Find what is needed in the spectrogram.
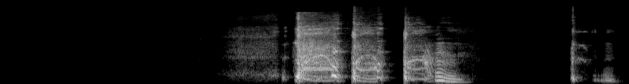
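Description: A man coughing three times in quick succession about three seconds in, after a short intake of breath: a lingering cough he is tired of.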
